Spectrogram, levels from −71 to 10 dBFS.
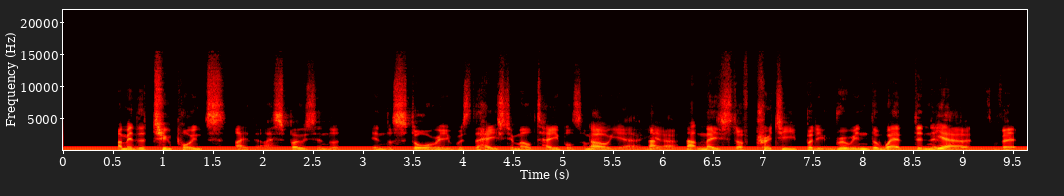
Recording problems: electrical hum; noticeable; throughout; 60 Hz, 10 dB below the speech

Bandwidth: 15.5 kHz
